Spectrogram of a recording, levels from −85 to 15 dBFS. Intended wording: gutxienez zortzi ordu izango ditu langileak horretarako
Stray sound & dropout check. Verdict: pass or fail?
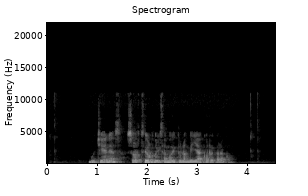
pass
